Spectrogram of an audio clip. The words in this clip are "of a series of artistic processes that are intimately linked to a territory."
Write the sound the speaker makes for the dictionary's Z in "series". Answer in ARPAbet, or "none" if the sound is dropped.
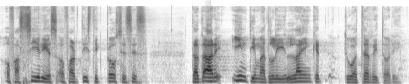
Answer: S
